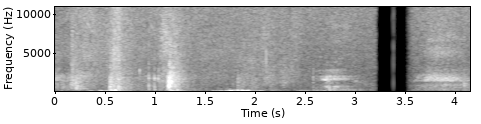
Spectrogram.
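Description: A few soft, low thumps, as of footsteps or handling in a small room, then a moment of dead silence at an edit cut near the end.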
